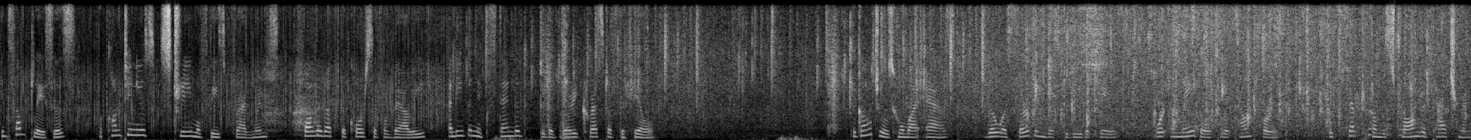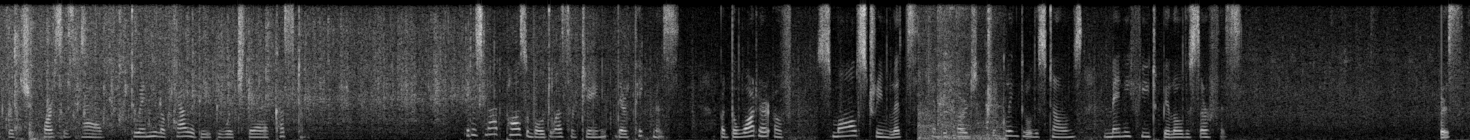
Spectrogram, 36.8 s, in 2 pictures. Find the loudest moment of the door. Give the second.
30 s.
